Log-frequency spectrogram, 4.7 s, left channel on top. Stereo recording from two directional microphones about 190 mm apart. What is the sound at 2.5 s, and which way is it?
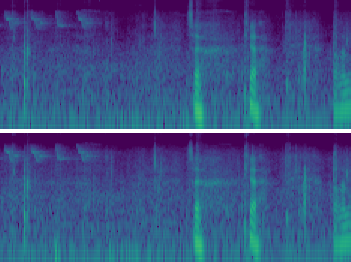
Speech, 15° left (ahead or behind).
